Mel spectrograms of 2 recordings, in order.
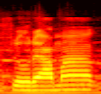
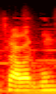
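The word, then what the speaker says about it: Floaroma: तो मैं इस सिटी का जो नाम था वो गलत प्रोनाउंस कर रहा था। इसका नाम है फ्लोरामा सिटी है, इसका नाम फ्लावर बूम सिटी नहीं है।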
